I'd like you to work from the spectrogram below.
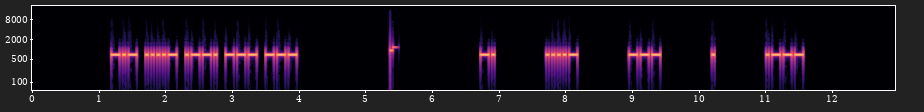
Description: Morse code, heard as a keyed tone, about 28 wpm, spaced as for 14 wpm, 700 Hz. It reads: K4POO N4OEJ
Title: USA Call Signs - 5 Characters - 6x Character Spacing - 28wpm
